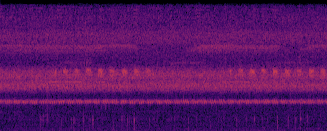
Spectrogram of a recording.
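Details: Insects at night beside a small fire, a constant high trill layered with a rapidly pulsing higher trill, joined by light crackling of the flames.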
